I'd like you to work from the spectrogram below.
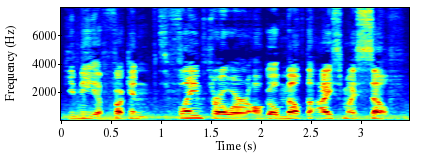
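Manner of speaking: loud furious rant; angry shouting. Retold or imitated. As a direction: yell it like you mean it. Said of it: "like, said".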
